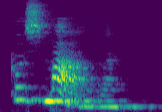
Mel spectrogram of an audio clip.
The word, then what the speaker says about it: cauchemar: Donc ici, la lettre A avec U, on la prononce O.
